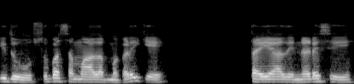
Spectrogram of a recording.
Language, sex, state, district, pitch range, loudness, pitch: Kannada, male, Karnataka, Dharwad, 115-130 Hz, -15 LUFS, 120 Hz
